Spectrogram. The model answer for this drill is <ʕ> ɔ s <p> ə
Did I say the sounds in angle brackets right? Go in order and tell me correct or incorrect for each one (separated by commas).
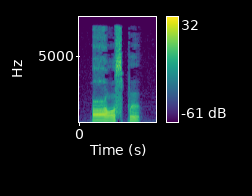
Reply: correct, correct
